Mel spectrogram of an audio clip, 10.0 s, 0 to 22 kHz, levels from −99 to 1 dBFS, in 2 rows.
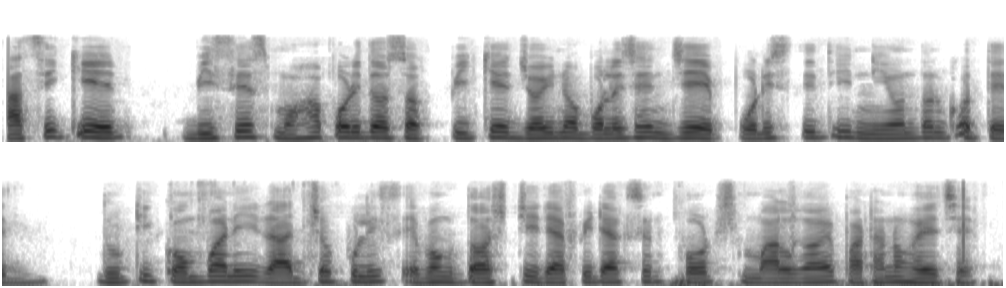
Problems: low volume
